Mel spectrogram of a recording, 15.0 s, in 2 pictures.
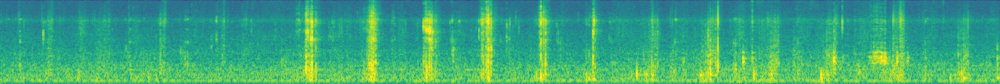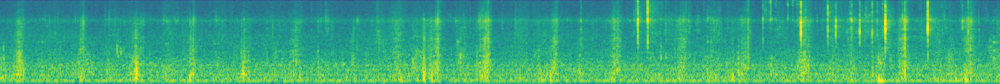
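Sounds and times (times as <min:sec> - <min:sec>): person chewing: 0:00.1 - 0:15.0
raw bean snapping: 0:12.2 - 0:12.5, 0:13.2 - 0:14.6.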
